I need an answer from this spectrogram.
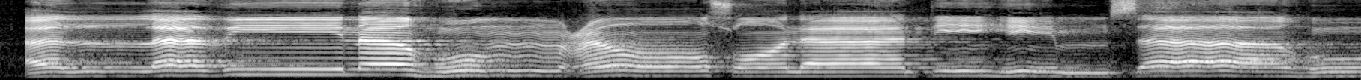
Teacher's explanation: Ansa dibaca dengung, ditahan 2 sampai 3 harakat. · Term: ikhfa hakiki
